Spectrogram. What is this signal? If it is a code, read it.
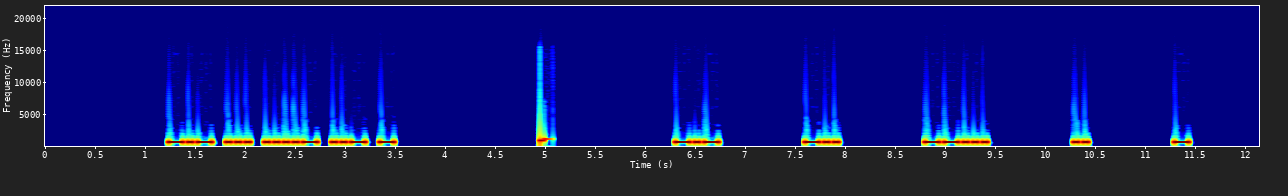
Morse code, heard as a keyed tone, about 25 wpm, spaced as for 13 wpm, 700 Hz. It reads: KS4UT KD7IT
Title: USA Call Signs - 5 Characters - 6x Character Spacing - 25wpm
